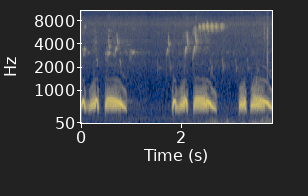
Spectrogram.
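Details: Loud spotted dove cooing, played to lure wild birds: paired phrases of a short note and a longer falling coo, repeated, with faint high bird chirps and a thin whistle.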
